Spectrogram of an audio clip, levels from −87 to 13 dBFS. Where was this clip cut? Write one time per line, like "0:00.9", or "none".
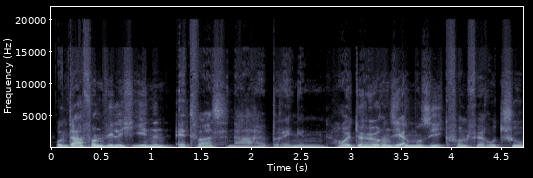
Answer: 0:03.5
